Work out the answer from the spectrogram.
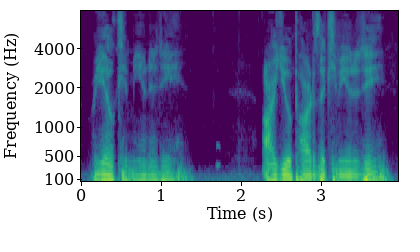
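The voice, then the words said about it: Creepy put-on voice. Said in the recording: “That's my creepy voice.”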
